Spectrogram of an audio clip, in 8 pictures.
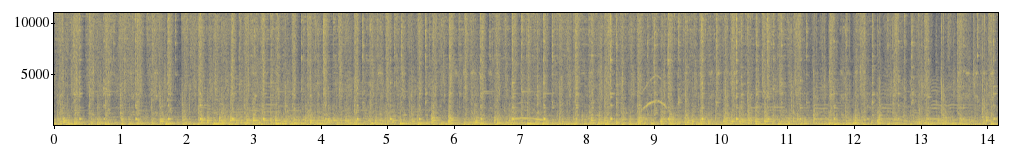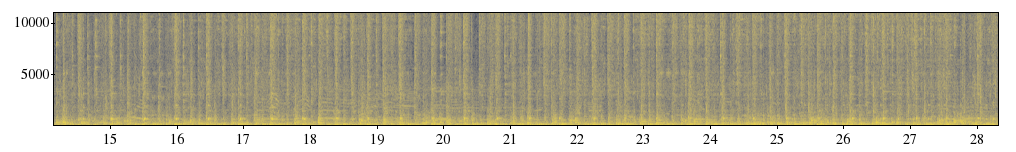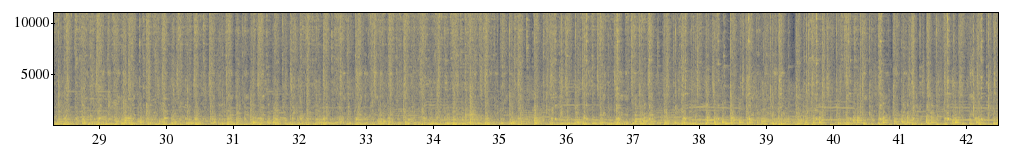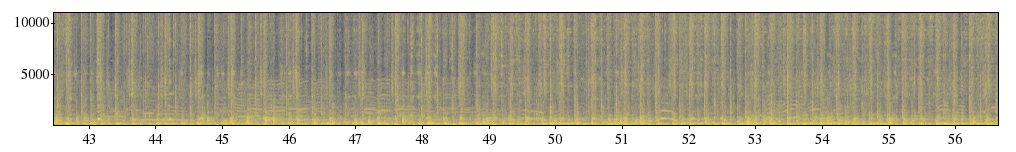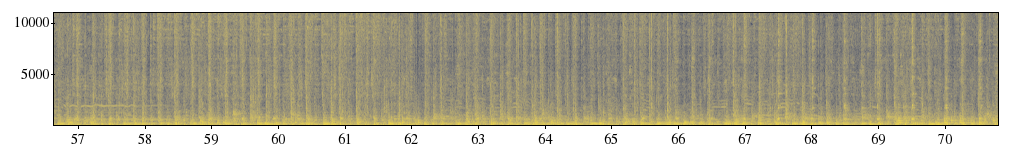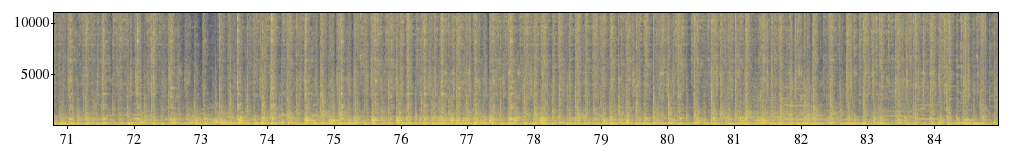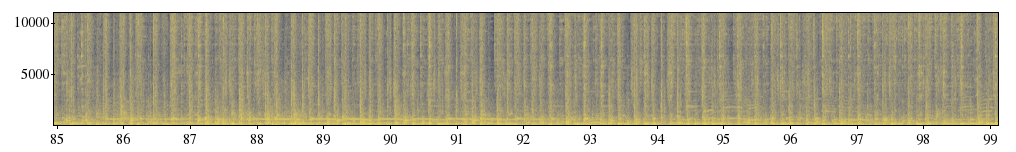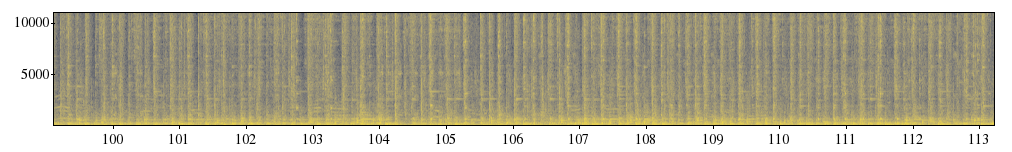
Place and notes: Ville-Marie, Montreal, QC, Canada - Famous tam-tam sunday at Mont-Royal
Famous tam-tam sunday at Mont-Royal
REC: Zoon H4N
Montréal, QC, Canada, 22 May, ~03:00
